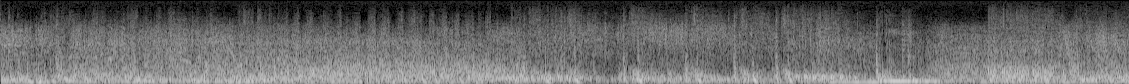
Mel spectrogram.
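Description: Battle gunfire: several rifles firing rapid shots that run together without a break.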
